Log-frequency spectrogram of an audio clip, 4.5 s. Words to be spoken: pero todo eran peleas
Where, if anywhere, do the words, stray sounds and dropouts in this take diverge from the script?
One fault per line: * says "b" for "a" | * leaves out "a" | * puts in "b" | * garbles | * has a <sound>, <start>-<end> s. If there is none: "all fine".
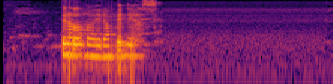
all fine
